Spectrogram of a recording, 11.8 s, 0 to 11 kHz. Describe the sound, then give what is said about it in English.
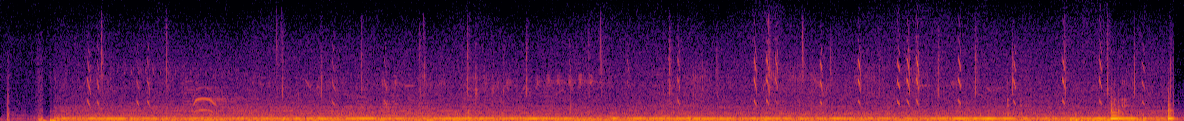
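Short, sharp black-chinned hummingbird (Archilochus alexandri) chips repeat irregularly throughout, high and ticking, over a continuous low droning whistle from its wings that holds steady, recorded at Encinal Canyon, Malibu, Los Angeles County, California, on 22 April. “Comparison of chips of Calypti anna and Archilochus alexandri and wing whistle of the latter, recorded at Encinal Canyon, Malibu, Los Angeles County, California, 22 April”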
